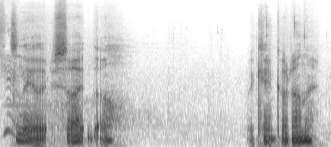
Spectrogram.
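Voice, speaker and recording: A man's voice: a little high, wildly swooping pitch, normal speed, vocal fry. A man streaming a video game, giving casual commentary and reading game text on a close microphone. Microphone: close streaming microphone, dry. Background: game music.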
